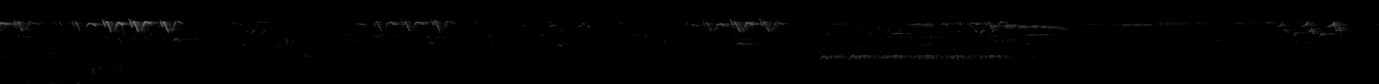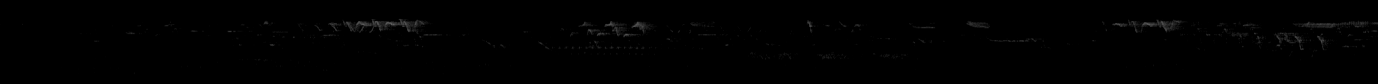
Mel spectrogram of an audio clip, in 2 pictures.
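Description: Faint bird chirping in short bursts every few seconds, over low background noise.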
